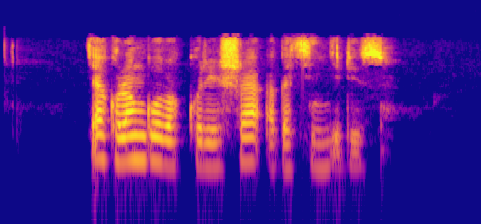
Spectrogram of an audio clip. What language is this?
Kinyarwanda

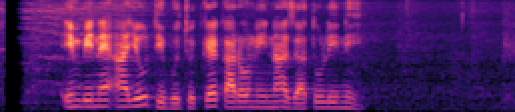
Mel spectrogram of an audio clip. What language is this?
Javanese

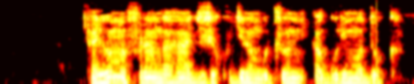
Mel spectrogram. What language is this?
Kinyarwanda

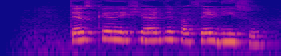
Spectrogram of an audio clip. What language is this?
Galician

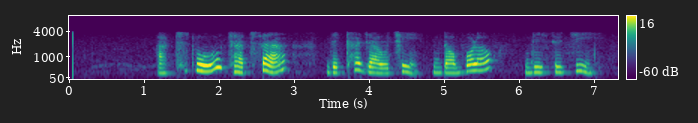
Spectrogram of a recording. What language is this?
Odia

